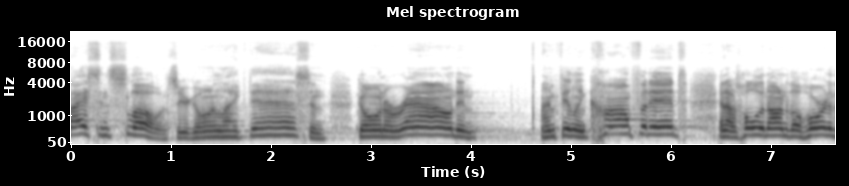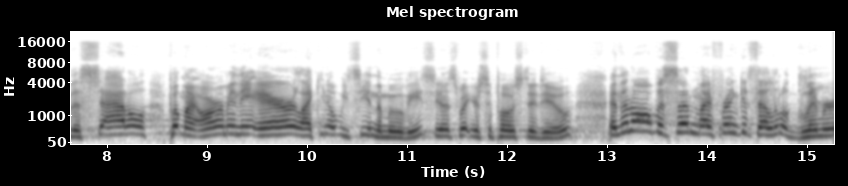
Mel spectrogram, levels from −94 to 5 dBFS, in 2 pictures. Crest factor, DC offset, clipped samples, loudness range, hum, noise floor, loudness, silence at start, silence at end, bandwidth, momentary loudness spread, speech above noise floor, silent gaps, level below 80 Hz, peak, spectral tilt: 16 dB; under 0.1%; under 0.1%; 3 LU; none; -51 dBFS; -22 LUFS; 0 s; 0 s; 14.5 kHz; 9 LU; 29 dB; none; -76 dBFS; -6 dBFS; -6.5 dB/octave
